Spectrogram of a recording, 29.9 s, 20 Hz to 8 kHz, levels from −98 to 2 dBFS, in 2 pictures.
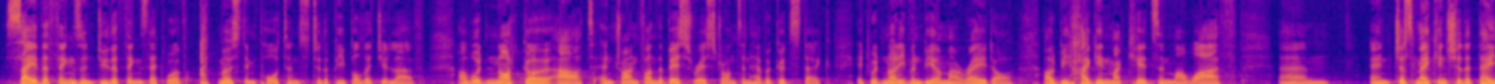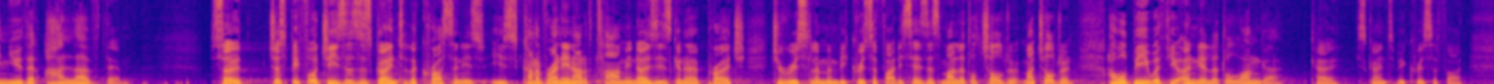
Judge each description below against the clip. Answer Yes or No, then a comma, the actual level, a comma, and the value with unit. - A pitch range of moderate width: Yes, average, 3.4 semitones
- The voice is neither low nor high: Yes, medium, 160 Hz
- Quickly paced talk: Yes, fast, 235 wpm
